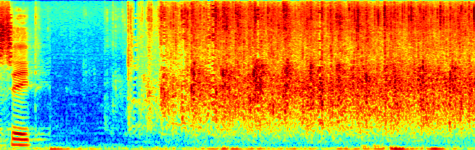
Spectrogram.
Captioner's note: audience applauding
